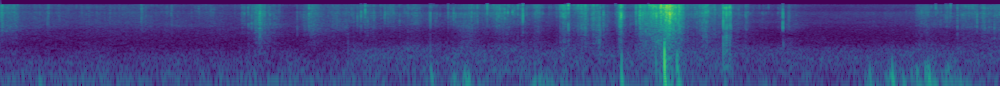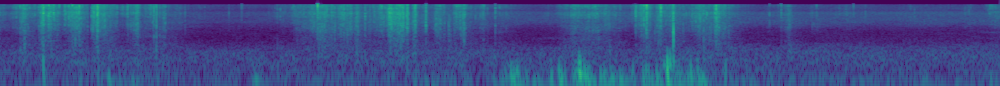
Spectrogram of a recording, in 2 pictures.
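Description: Dry grass and leaves rustling and crackling close to the microphone, with irregular clicks and knocks, the sharpest about a third of the way in.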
